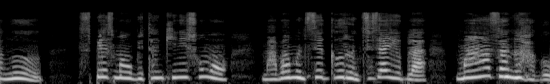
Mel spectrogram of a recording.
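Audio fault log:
Throughout: HE-AAC compression. The treble is synthetic, copied upward from lower bands and shaped only coarsely, so sibilants sound gritty and metallic, harmonics fail to line up across the crossover, and nothing reaches above 11.8 kHz. The heavy damage fits a very low bitrate of about 16 kbps, likely from an HE-AAC v2 encode.
1.36 s: pre-echo. A brief hiss, about 17 ms long, comes just ahead of a sharp onset and softens it. The codec has spread quantisation noise sized for the loud attack across its whole block, so the noise fills the quiet moment before the attack.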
